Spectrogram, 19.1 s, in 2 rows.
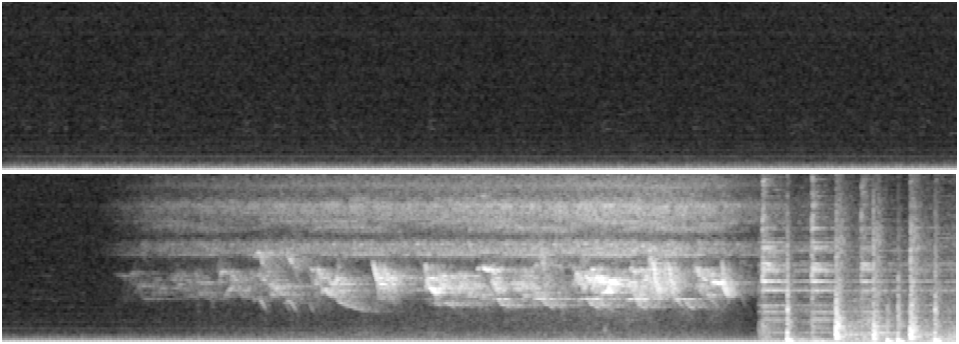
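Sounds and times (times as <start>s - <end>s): steady low hum: 0.0s - 19.0s
birds chirping: 10.7s - 19.0s
drum beat: 17.1s - 19.0s.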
